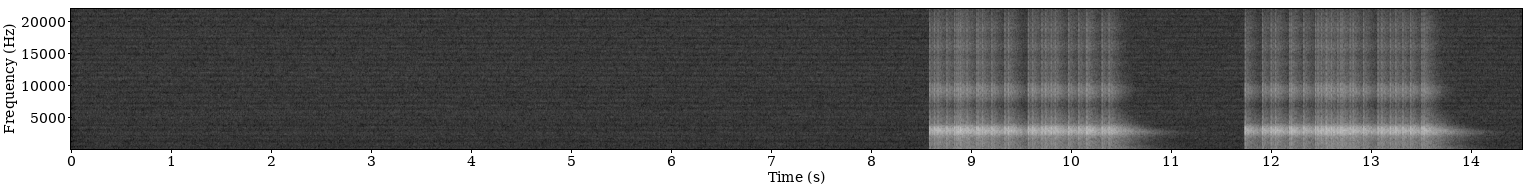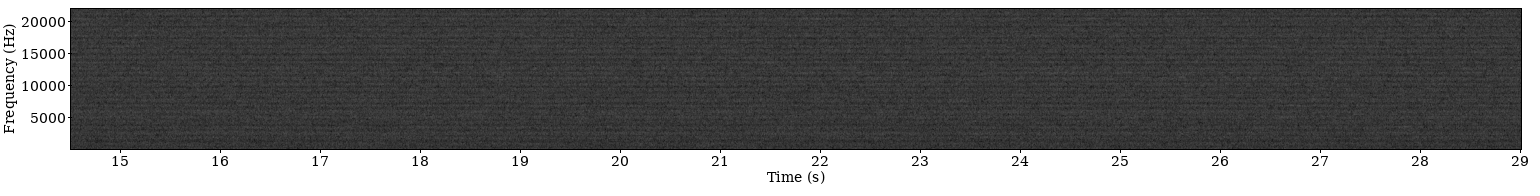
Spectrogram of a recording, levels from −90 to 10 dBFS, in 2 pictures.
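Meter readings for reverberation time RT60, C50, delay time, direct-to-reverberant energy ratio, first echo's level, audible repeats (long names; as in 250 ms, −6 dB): 1.0 s, 2.0 dB, no echo audible, −4.0 dB, no echo audible, no echo audible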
